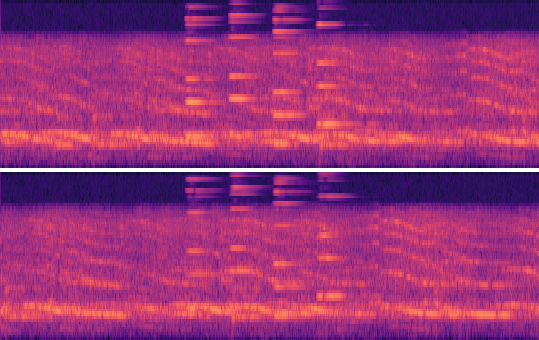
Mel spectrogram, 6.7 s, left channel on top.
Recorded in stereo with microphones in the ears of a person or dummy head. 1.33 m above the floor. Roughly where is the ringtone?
Left.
